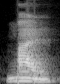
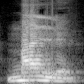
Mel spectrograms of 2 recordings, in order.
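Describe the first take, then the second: First: The word ends short, with a closed final. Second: The word ends with a lingering, trailing sound. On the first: The speaker calls it right. "We have to close. It is 말" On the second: The speaker calls it wrong. "It is not 말"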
